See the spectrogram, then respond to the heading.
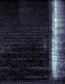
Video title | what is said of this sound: The Dangers of Ordering Custom Guitars | when you're playing and you tap it, you can hear the pickup on the bridge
